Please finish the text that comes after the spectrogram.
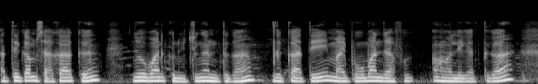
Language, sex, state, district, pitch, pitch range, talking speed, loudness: Wancho, male, Arunachal Pradesh, Longding, 160 Hz, 150-170 Hz, 155 wpm, -12 LUFS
